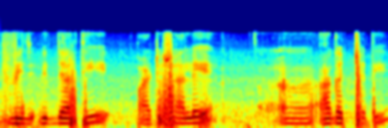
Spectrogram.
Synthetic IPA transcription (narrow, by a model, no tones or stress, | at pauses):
ʋiʋid̪jaɾt̪ʰiː | paʈʰiɕale | a̰ɡətːɕʰət̪iː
